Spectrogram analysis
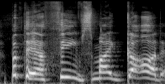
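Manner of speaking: loud, high cry of horror; shocked boy. Acted. Orphan sees his friends stealing, shocked high cry. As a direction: exclaim as a scandalised child. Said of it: "when Oliver sees this, he goes".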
